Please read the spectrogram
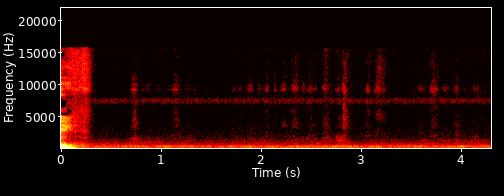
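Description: Felt-tip marker writing on paper: quiet, scratchy strokes with small ticks as words are written by hand.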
